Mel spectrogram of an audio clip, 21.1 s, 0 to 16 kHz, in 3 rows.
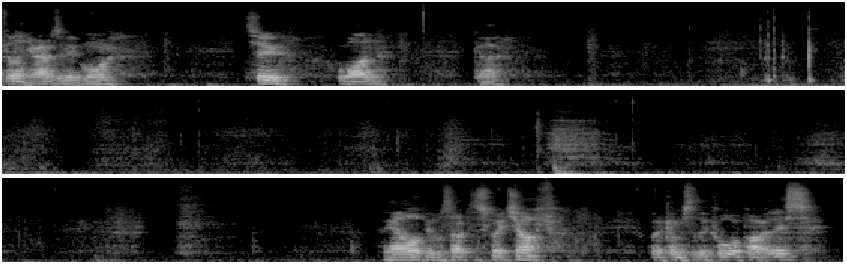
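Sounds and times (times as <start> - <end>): man breathing quietly: 0.9 - 17.2, 18.6 - 19.4.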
